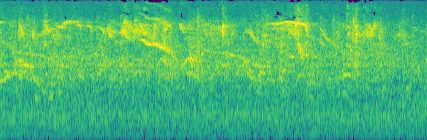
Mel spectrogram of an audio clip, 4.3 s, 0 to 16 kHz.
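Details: Common starlings by the thousands arriving from Spain in Berry during March 2012; thick continuous chatter with looping whistles and squeaks layered over one another at high pitch.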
